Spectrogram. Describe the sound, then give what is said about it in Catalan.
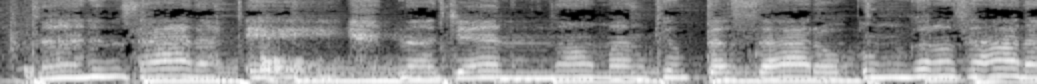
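A K-pop song in a cover version plays loud and continuous, with a steady bass line under bright, layered melodic parts and a full, dense arrangement. No speech, just music filling the whole stretch. “Doncs veu que hi ha una versió que sona així.”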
